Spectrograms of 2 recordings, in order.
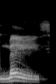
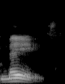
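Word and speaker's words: EMEs: It's called It's pronounced maze. So, when you start reading that in the books, remember that it's pronounced maze.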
